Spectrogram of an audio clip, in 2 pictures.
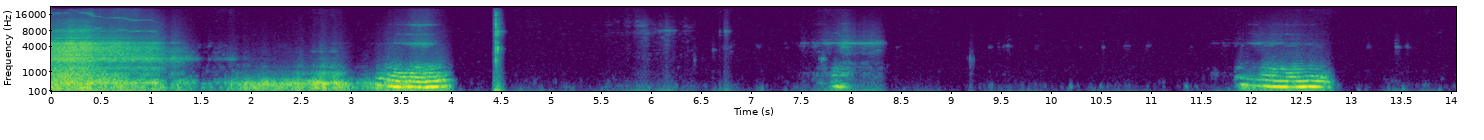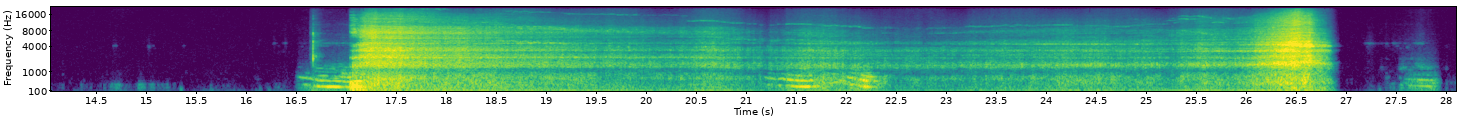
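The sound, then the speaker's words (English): A small dog snores up close in short, snuffly bursts separated by silences, then breaks into a longer stretch of loud, raspy, wheezing breaths with snorts. “Oh, the snoring was so cute.”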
